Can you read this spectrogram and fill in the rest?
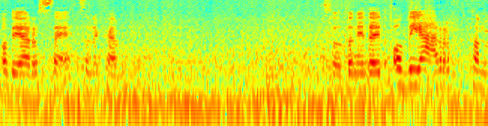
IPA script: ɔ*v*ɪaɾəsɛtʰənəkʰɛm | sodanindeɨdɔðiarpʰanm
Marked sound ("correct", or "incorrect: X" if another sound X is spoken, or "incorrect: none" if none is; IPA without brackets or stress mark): incorrect: ð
